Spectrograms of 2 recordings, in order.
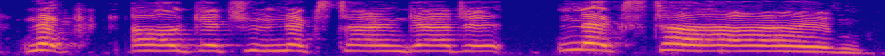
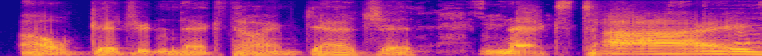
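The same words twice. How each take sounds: First: Higher, louder cartoon villain threat; Doctor Claw. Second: Very low, soft raspy villain growl; Doctor Claw. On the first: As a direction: shout it like a scheming cartoon villain. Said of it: "A phrase that has remained". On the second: Retold or imitated. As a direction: growl it like a cartoon supervillain. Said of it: "that raspy voice out. You gotta be like this".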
